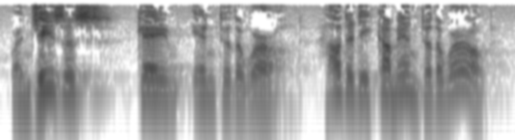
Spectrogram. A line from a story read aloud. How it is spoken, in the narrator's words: asked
